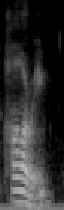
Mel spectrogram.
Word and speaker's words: Hari: he pronounces it, Hari, where he's saying that the people at Instagram created filters for a laugh, you know, but it's now become...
